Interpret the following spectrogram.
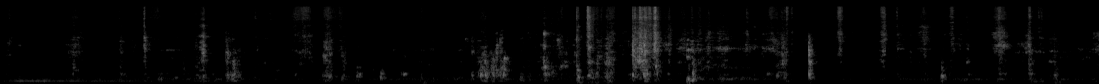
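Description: Patterned paper being handled, folded and rubbed with the fingers: faint, scattered paper rustles and scrapes, busiest a little past the middle.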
